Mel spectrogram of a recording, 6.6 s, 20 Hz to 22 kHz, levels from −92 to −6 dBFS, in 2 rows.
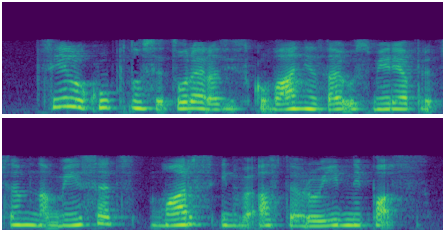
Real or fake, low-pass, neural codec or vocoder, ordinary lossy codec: real; 5.4 kHz; none; AAC, 32 kbps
